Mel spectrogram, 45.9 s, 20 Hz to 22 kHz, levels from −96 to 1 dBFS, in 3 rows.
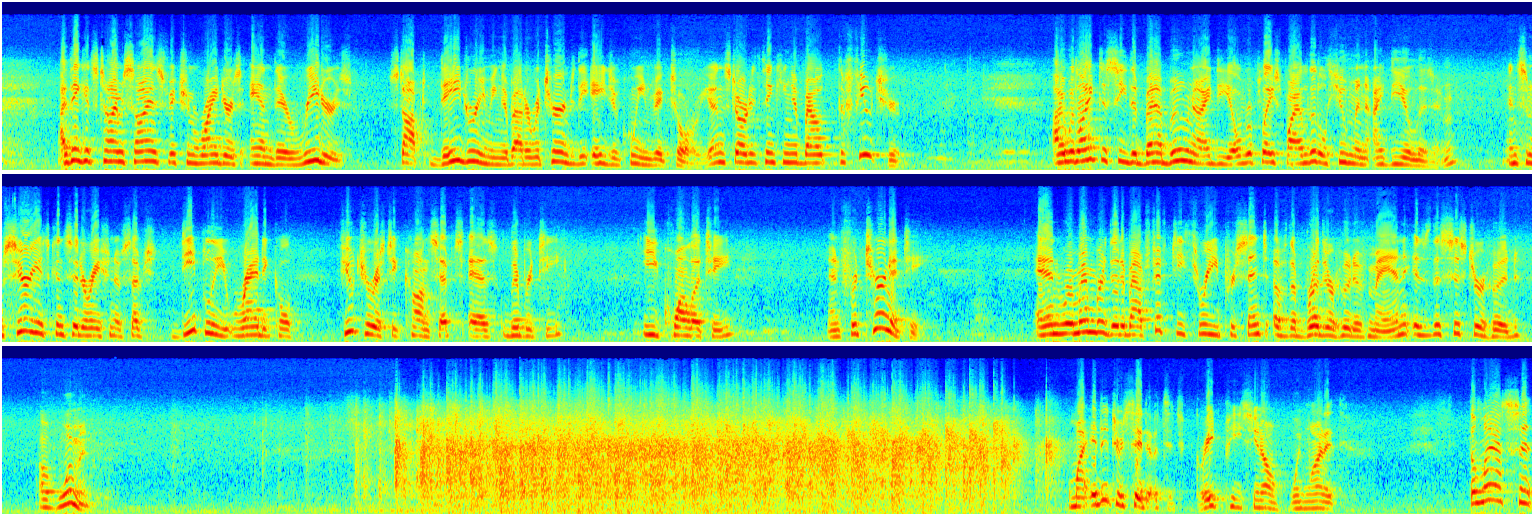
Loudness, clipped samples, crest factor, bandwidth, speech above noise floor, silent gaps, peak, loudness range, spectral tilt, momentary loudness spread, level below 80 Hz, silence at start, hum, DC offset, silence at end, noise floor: -14 LUFS; under 0.1%; 14 dB; 16 kHz; 27 dB; none; -2 dBFS; 5 LU; -5 dB/octave; 13 LU; -42 dBFS; 0 s; none; under 0.1%; 0 s; -41 dBFS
